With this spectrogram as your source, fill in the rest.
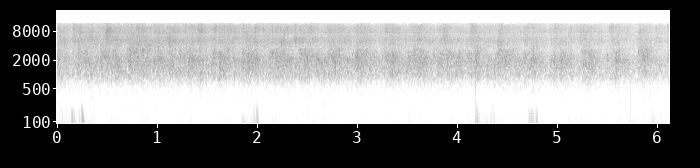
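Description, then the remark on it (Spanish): A crowd applauds loudly, a dense, steady wash of many hands clapping that holds at full strength for about six seconds without pause or talking. “Si lo vas a aplaudir, hacelo con fuerza.”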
